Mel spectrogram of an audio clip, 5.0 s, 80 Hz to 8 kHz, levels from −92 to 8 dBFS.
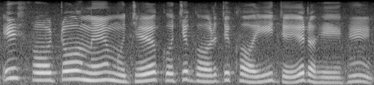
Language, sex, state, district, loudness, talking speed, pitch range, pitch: Hindi, female, Madhya Pradesh, Katni, -13 LUFS, 120 wpm, 205-260 Hz, 240 Hz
